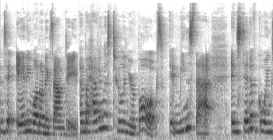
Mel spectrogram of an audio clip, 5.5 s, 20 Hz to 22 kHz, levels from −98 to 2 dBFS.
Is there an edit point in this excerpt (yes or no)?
yes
